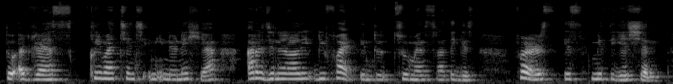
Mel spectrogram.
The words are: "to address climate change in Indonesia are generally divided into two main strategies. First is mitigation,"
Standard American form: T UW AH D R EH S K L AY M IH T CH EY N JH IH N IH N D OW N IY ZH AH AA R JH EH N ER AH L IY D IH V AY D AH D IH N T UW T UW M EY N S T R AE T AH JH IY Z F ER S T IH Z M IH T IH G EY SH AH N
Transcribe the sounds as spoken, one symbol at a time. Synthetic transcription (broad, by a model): T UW AH D R EH S K L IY M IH T CH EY N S IH N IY N D OW N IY S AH AA R JH EH N ER AH L IY D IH F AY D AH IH N T UW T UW M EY N S T R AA T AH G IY S F ER S T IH S M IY T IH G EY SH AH N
